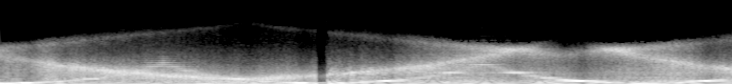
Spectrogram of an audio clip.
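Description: Opening of an atmospheric music theme from the video game Metroid Prime: sustained, droning synth tones with gliding, sweeping overtones, steady and fairly loud throughout, with a brief dip near the middle and no voices.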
